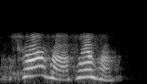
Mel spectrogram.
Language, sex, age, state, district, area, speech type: Odia, female, 30-45, Odisha, Bhadrak, rural, conversation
